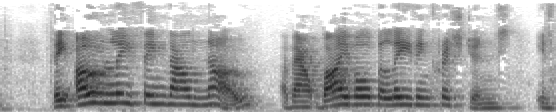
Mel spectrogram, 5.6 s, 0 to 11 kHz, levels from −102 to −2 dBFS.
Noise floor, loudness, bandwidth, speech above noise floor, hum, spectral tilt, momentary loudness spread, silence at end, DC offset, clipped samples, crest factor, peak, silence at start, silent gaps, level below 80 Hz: -56 dBFS; -23 LUFS; 10 kHz; 34 dB; none; -5.5 dB/octave; 16 LU; 0 s; under 0.1%; under 0.1%; 18 dB; -6 dBFS; 0.55 s; none; -66 dBFS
